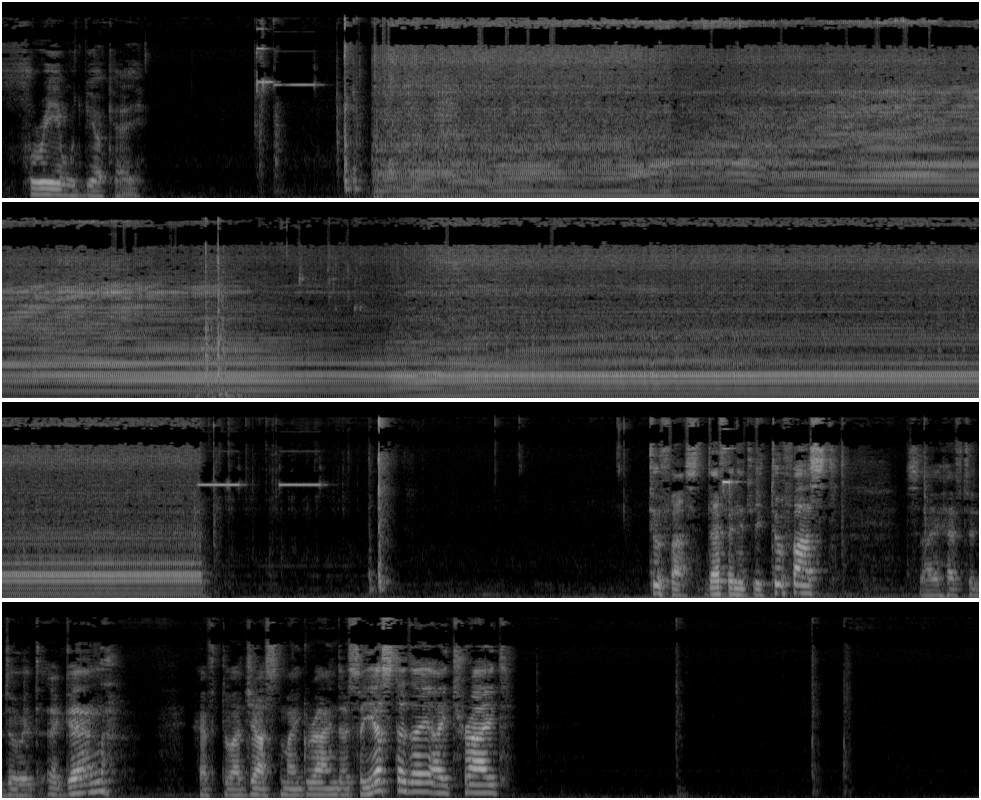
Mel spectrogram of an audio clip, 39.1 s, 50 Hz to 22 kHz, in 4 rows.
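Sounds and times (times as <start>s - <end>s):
espresso machine pump humming: 3.7s - 21.6s.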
